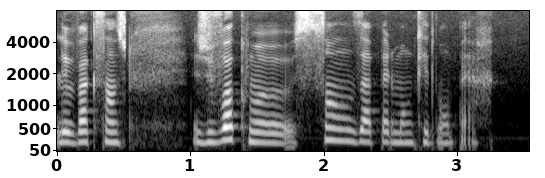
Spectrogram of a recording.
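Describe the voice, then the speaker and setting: A woman speaks at a fairly high pitch in a Moroccan accent. The recording is very clean, with a silent background. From Morocco. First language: Moroccan Arabic (speaking French). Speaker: podcast guest. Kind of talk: storytelling in casual chat.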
